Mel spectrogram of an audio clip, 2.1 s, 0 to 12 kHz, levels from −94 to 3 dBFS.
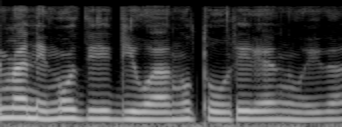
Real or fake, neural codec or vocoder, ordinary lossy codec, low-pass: fake; autoencoder, 22.05 kHz, a latent of 192 numbers a frame, VITS, trained on many speakers; none; 9.9 kHz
